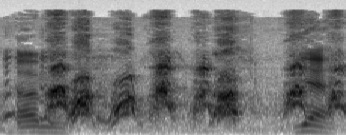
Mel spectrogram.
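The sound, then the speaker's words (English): Small dogs bark and yip in quick, high-pitched bursts, several sharp yaps tumbling over one another, fairly loud and excited with brief whiny tails between them. “Hey, little guys! It's okay. Oh, they're so small. I love you guys.”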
